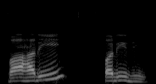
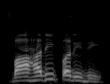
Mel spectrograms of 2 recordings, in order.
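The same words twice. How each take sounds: First: Rising "बाहरी", a pause, then falling "परिधि"; dictation pause. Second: Said in the usual way. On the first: Shown as a demonstration. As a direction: split "बाहरी" from "परिधि" for note-takers. Repeats term in separate pieces.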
